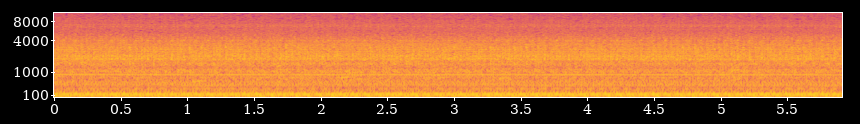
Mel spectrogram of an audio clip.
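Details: EJ257 engine knocking at idle for about 17k miles since purchase; dull, fairly even tapping, three to four a second. Owner suspects rod knock, spun bearing or valve lash needing adjustment; source unclear.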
